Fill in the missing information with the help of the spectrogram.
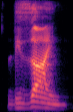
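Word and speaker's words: design: যদি ওয়ার্ডের শেষে আইজিএন থাকে তার উচ্চারণ সাউন্ড আইন হয়। এই ক্ষেত্রে জি সাইলেন্ট থাকে। Example, ডিজাইন, ডিইএস আইজিএন।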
